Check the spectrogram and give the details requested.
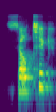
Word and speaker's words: Celtic: Hello, going to read to you Celtic creation. Some people may pronounce it Celtic creation. When I was in Ireland, they pronounced it Celtic creation, so I'll call it Celtic creation.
